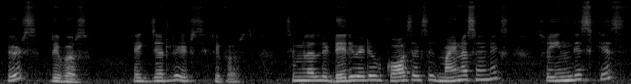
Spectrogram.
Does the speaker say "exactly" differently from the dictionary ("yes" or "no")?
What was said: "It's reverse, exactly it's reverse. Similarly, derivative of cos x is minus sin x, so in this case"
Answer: yes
